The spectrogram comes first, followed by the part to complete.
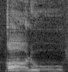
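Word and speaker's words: قالوا: It's carrying dhamma, and we have this extension, qalu. This alif, you don't pronounce it.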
